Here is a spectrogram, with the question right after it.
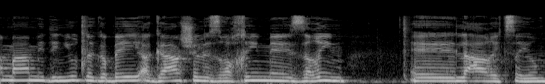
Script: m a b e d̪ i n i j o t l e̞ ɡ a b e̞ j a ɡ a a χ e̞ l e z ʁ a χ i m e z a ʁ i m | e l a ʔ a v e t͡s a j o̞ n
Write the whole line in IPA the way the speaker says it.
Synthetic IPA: m a m e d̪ i n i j u t l e̞ ɡ a b e̞ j a ɡ a a ʃ e̞ l e z ʁ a χ i m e z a ʁ i m | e l a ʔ a ʁ e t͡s a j o̞ m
